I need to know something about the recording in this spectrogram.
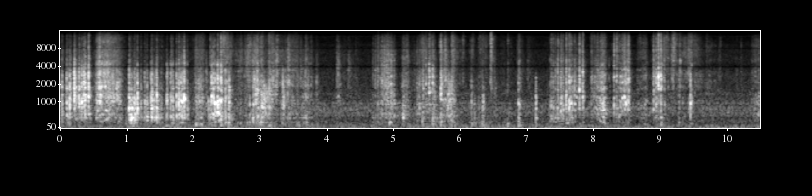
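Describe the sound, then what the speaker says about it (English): Scissors snipping around a stamped paper image for a collage, making repeated close crisp cuts and paper rustles in uneven bursts. "I'm going to cut that out and see if I can make it work."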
